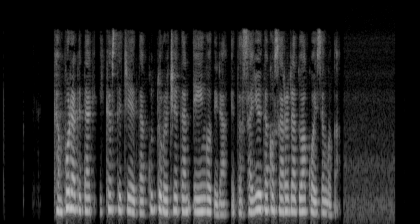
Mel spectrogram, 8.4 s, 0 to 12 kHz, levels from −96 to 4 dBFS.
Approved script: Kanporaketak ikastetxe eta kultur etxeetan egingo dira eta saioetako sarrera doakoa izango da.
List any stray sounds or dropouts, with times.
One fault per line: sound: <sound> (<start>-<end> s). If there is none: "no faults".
no faults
